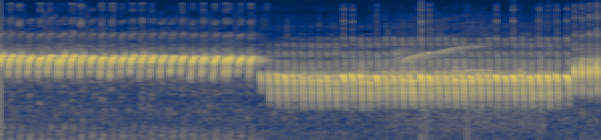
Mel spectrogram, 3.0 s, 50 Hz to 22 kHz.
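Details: A white Belgian canary after its moult sings a fast, ringing trill near 4k, then drops into a lower, rolling trill with a quick rising whistle overhead.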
